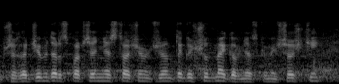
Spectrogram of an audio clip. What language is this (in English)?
Polish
